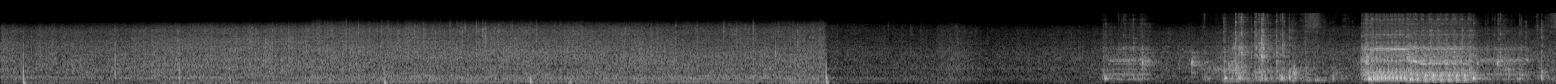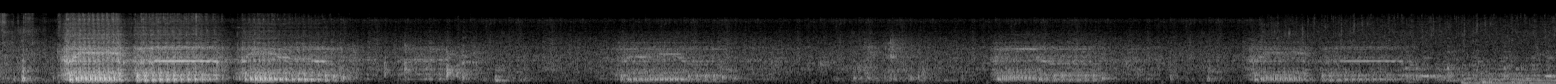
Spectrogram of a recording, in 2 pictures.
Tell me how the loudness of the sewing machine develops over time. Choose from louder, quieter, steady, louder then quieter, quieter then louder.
quieter.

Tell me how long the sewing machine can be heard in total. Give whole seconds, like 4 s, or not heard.
20 s.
